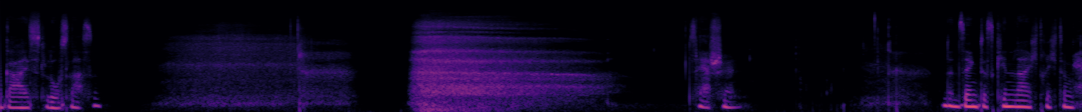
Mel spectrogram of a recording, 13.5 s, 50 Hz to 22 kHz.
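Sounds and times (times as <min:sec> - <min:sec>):
speech: 0:00.0 - 0:01.4, 0:08.7 - 0:09.4, 0:11.8 - 0:13.5
slow breathing during a guided relaxation exercise: 0:01.9 - 0:04.5, 0:05.1 - 0:07.8, 0:10.7 - 0:11.7.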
